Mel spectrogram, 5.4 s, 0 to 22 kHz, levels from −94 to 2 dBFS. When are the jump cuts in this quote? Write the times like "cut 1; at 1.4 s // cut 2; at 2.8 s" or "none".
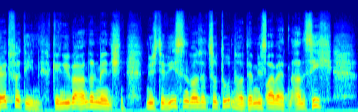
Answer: cut 1; at 4.0 s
